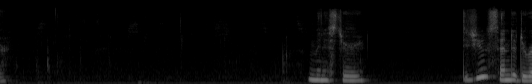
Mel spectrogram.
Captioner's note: speaking French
